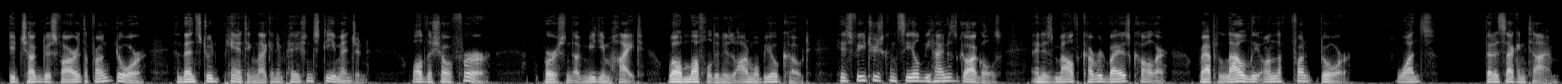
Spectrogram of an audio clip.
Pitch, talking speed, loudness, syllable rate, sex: 110 Hz, 210 wpm, -20 LUFS, 6.5 syllables/s, male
